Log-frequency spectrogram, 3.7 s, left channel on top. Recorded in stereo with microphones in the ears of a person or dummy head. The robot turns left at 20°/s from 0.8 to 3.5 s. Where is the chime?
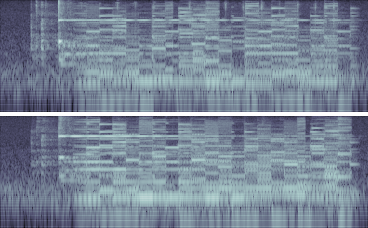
130° left, 0.8 m; by 3.4 s 75° left, 0.8 m.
